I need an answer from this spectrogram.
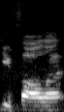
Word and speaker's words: Eufaula: spelled the same way but this is like you follow in uh southeast alabama southwest georgia all right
